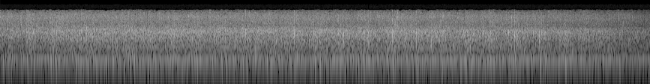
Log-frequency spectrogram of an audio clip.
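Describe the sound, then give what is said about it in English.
Sustained audience applause for four Recovery Foundation Scholarship Award winners, a dense crackle of many hands clapping at steady loudness for the whole stretch before tapering slightly at the end, with no voices over it. “Let's give these four Recovery Foundation Scholarship Award winners a round of applause.”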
